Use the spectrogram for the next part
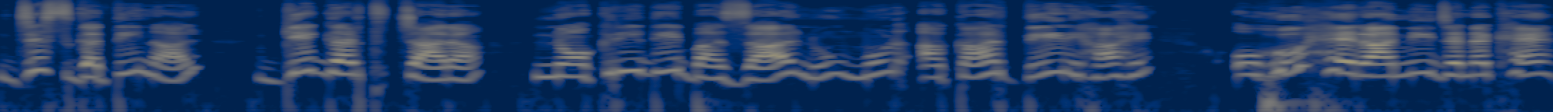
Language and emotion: Punjabi, surprised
